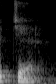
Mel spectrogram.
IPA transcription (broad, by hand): tʃ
